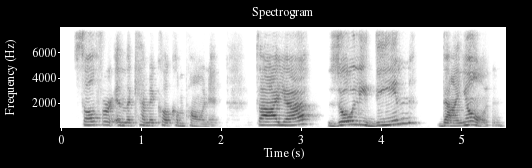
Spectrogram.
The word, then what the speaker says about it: thiazolidinedione: Thiazolidinedione. Thia, you broke it down right. Thia represents sulfur. Sulfur in the chemical component. Thiazolidinedione, not Celine Okay, but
